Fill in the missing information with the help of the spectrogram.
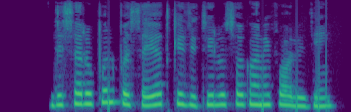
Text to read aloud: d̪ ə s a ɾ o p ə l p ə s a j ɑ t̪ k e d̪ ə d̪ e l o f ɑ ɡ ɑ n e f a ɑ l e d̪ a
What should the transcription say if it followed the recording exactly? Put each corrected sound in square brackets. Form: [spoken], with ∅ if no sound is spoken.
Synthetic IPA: d̪ ə s a ɾ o p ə l p ə s a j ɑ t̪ k e d̪ ə [t̪] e l o [s] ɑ ɡ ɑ n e f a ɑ l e d̪ [i]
